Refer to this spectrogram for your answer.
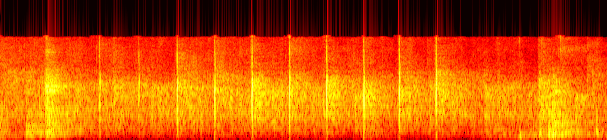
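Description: A brief round of applause: about a dozen sharp, crisp claps in a fairly steady rhythm, sounding thin, as if only a few hands are clapping, before fading out. No one speaks.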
